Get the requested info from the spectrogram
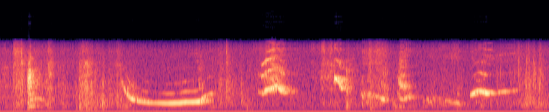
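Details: Siberian Husky indoors in a small room, waking its owner in the morning: drawn-out whines and yips, one long falling-then-rising moan near the middle and shorter high squeaks, with rustling between.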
